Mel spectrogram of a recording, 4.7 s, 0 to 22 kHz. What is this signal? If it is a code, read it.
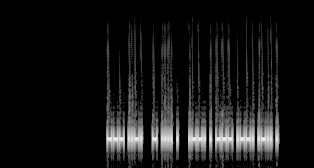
Morse code, heard as a keyed tone, about 53 wpm, 700 Hz. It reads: OF THE PEOPLE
